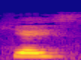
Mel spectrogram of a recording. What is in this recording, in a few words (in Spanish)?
"jieis", Silabas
